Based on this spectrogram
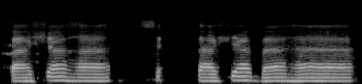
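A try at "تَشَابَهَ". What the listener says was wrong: Sa-nya panjang.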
